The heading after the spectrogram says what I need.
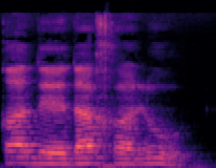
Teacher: دال پہ جو ہے ساکن ہے اس لیے ہم قلقلہ بھی کریں گے یہاں پہ تو مشکل ہو جائے گا، اس لیے ہم ادغام جو ہے کر دیں گے، یعنی گویا یہ کہ ایک دال جو ساکن والا تھا وہ حذف ہو جائے گا اور دوسرا دال پڑھا جائے گا۔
